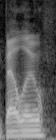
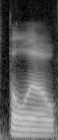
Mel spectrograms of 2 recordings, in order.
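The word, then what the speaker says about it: Belew: And Cody, I don't know how to pronounce his last name, Bellew? I think it's Baloo, like the bear. Baloo.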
